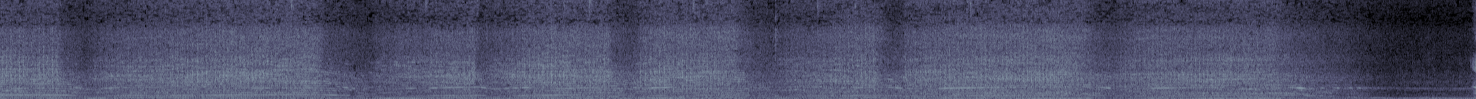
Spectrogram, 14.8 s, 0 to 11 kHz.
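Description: A supercharged Ford 7.3 IDI diesel truck engine revs hard again and again, loud and close, with rising and falling roars over a constant rumbling idle.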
